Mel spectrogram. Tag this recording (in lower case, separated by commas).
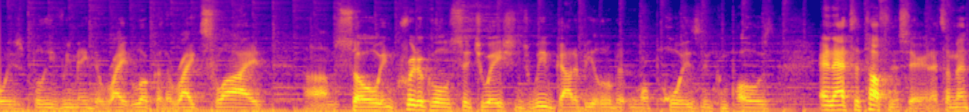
music, speech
